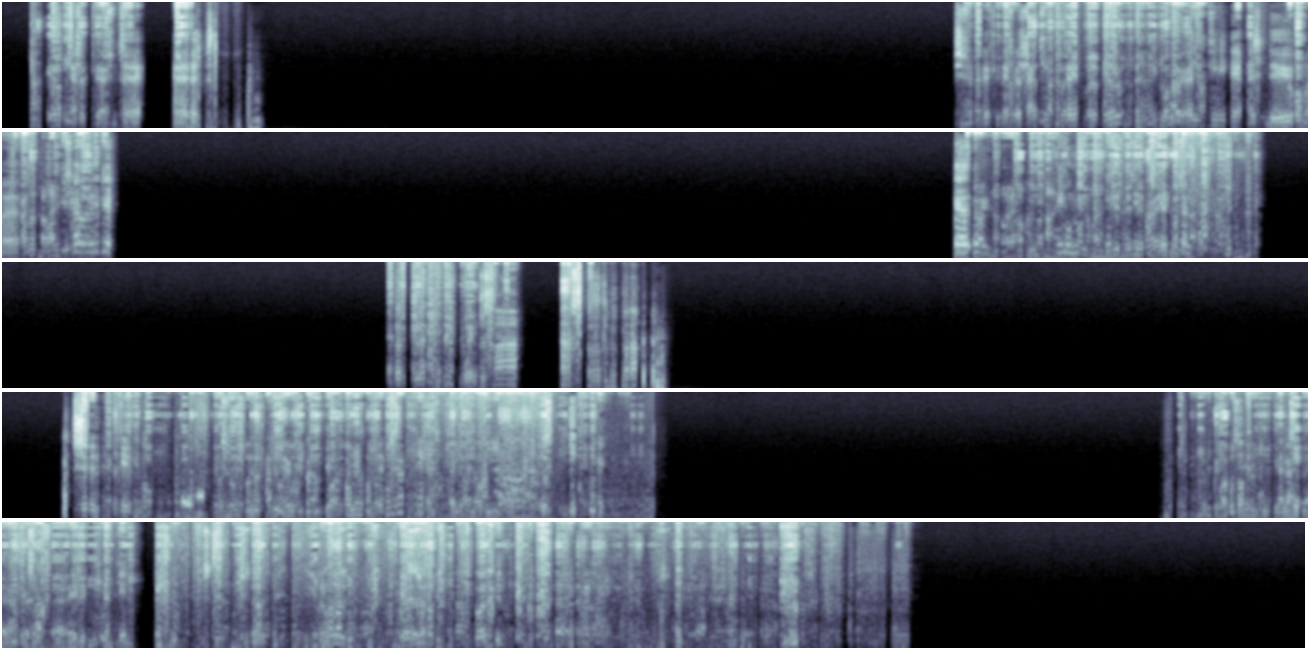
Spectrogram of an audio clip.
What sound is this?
Actual Pro Tools recording of cueing a Digibeta machine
